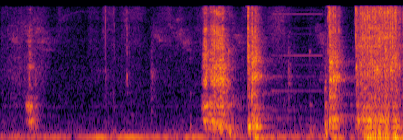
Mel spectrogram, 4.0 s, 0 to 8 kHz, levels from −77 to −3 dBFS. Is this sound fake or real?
real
